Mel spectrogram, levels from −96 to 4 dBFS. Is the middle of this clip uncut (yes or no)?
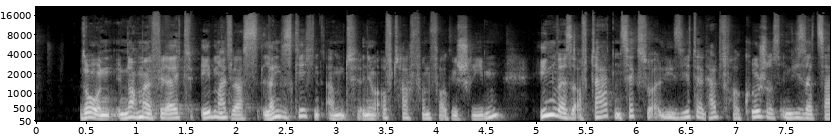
no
